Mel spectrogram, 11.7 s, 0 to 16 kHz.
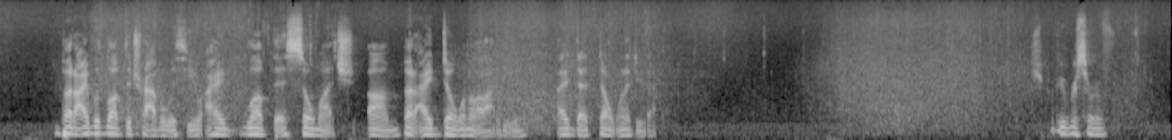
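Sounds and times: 
wind: 0:00.0 - 0:11.7
speech: 0:00.6 - 0:06.7, 0:10.5 - 0:11.2
ocean waves: 0:00.7 - 0:03.1, 0:04.6 - 0:07.2, 0:07.9 - 0:11.7.

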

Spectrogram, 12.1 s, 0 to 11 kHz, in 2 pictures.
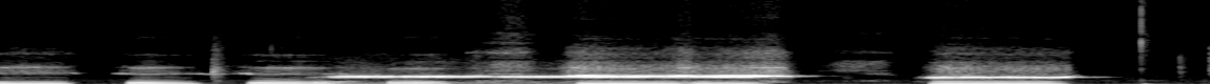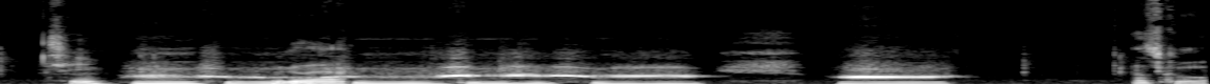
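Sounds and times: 
person humming low sustained notes: 0:00.0 - 0:04.0, 0:04.7 - 0:05.4, 0:06.7 - 0:09.6
person whistling a higher tone: 0:00.0 - 0:05.6, 0:06.7 - 0:09.7, 0:10.3 - 0:10.9
speech: 0:06.4 - 0:10.9, 0:11.7 - 0:12.0.

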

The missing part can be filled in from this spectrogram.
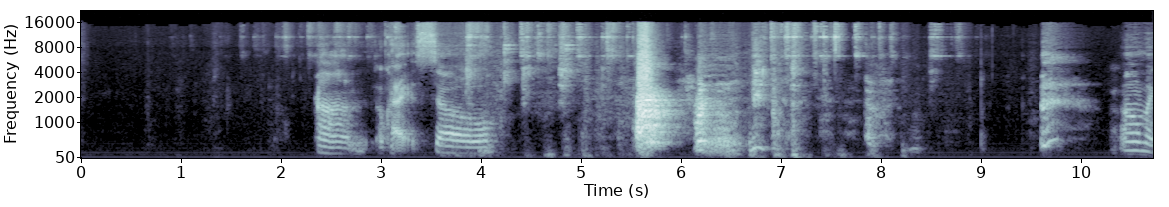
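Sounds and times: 
speech: 0:02.4 - 0:07.2, 0:10.4 - 0:10.7
dogs yipping and whimpering: 0:04.2 - 0:08.6
dogs barking: 0:04.4 - 0:08.1.

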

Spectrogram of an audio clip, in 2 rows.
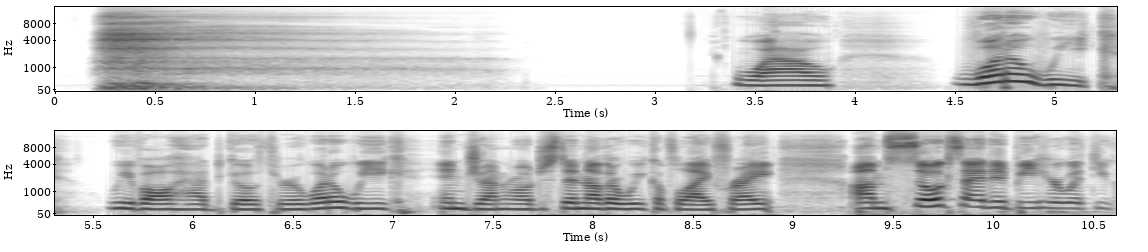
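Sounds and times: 
deep breathy exhale: 0:00.2 - 0:02.3
speech: 0:03.4 - 0:10.5.

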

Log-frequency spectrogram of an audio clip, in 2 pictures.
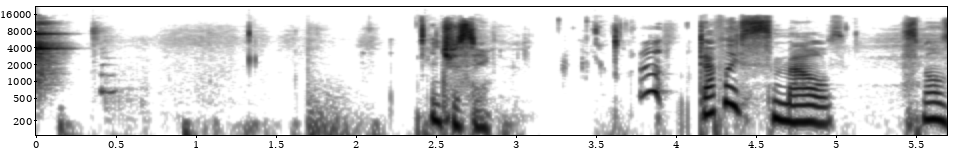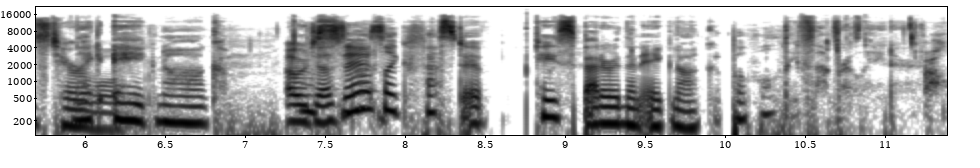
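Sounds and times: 
glass handling noise: 0:00.0 - 0:00.5
wine glasses clinking in a toast: 0:00.0 - 0:00.5
speech: 0:02.5 - 0:03.0, 0:04.2 - 0:10.8.

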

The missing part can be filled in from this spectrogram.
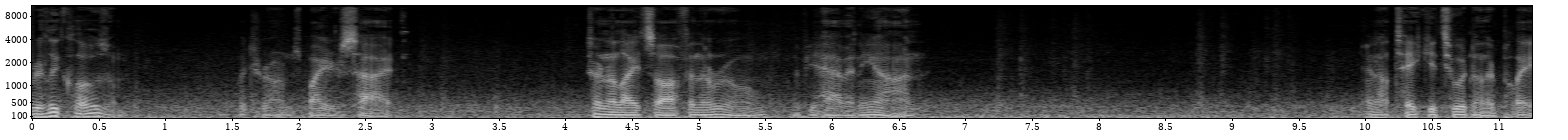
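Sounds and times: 
speech: 0:00.0 - 0:00.8, 0:01.5 - 0:03.0, 0:04.2 - 0:06.8, 0:10.0 - 0:11.2
train rolling along rails heard from inside the car: 0:00.0 - 0:11.2
train wheels clacking over track joints: 0:02.3 - 0:11.2.

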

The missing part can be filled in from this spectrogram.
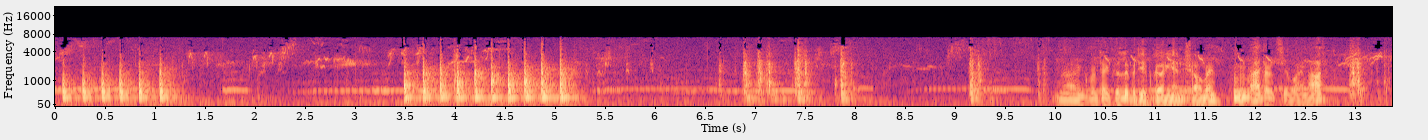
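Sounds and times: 
knocking on a door: 0:00.0 - 0:01.3, 0:03.5 - 0:05.3
speech: 0:10.2 - 0:12.9.

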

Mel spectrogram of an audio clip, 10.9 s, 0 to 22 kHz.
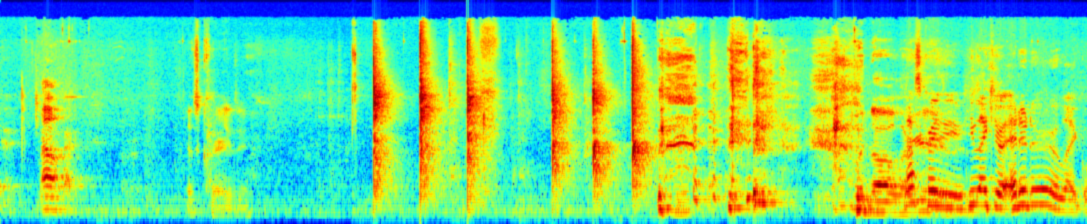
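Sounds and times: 
speech: 0:00.4 - 0:00.9, 0:01.9 - 0:02.6, 0:06.6 - 0:07.1, 0:08.6 - 0:10.8
hand claps for sync: 0:03.5 - 0:06.6
laughter: 0:06.6 - 0:08.8.

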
